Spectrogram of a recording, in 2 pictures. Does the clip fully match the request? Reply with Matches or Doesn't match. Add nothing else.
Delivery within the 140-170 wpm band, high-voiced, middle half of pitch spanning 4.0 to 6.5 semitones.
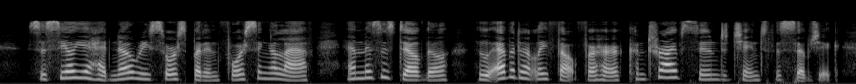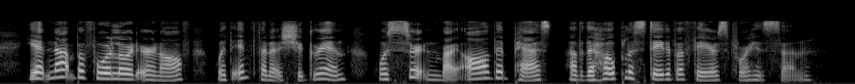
Matches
